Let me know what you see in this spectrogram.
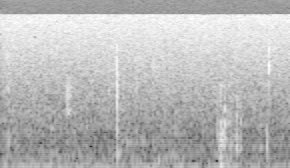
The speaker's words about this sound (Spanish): Déjenme tomar un poquito de agua porque traigo la boca medio seca.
